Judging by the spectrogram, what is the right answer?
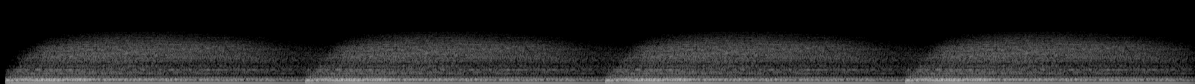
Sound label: orch cymbals, Orchestral Cymbals; Percussion Loops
